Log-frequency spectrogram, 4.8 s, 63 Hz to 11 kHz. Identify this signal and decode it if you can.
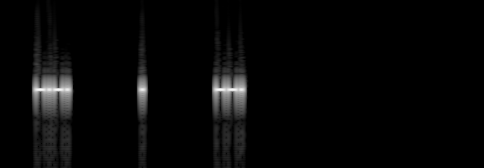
Morse code, heard as a keyed tone, about 43 wpm, spaced as for 11 wpm, 700 Hz. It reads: CEG
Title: USA Call Signs - 6 Characters - 8x Character Spacing - 40wpm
